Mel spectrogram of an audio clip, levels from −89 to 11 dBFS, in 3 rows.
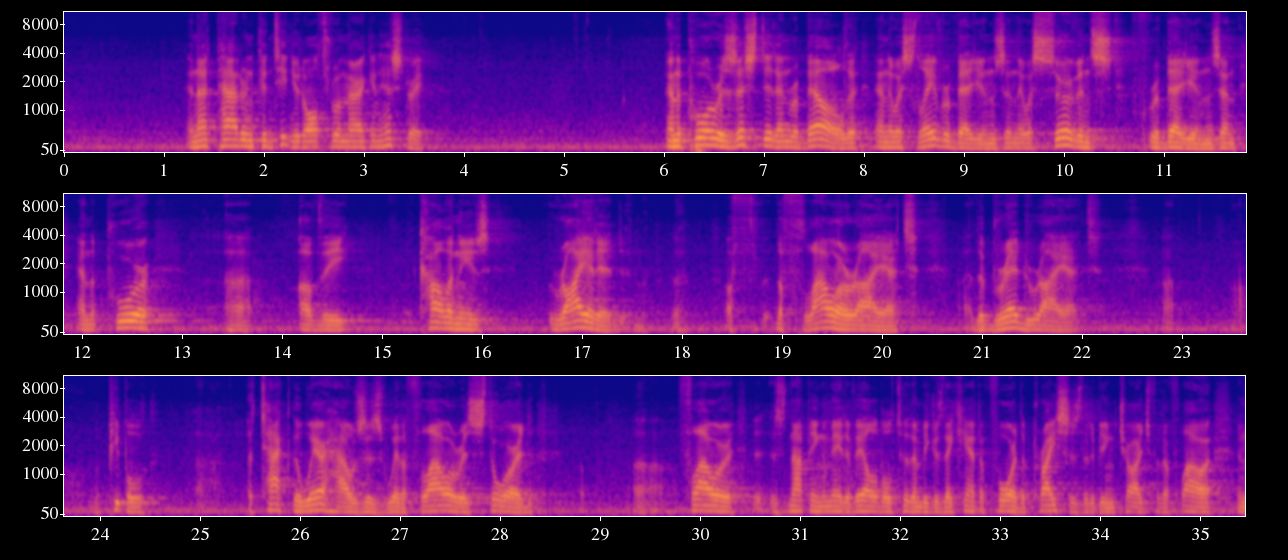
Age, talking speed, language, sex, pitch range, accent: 60-79, 130 wpm, English, male, 110-135 Hz, American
